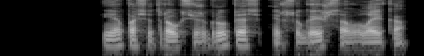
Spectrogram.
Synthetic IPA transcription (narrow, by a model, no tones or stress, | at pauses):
jiɛpɐsʲɪt̪ɾɒʊksɪʒɡɾʊpʲeːsɪ̰ɾsʊɡɐɪʃsɑːʋoːlˠɐɪkʰɑː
